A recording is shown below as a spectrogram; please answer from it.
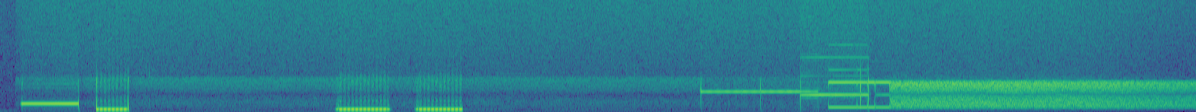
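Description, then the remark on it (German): A dial-up modem connecting: a few short dialing tones, a pause, then rising handshake squeals and shifting whistles that settle into a loud, steady hiss of static. No one speaks. “Wird das Rauschen des Modems eines Tages den fesselnden Bericht des Imbongi ersetzen?”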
